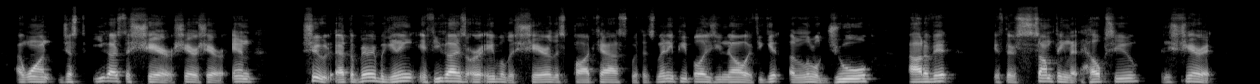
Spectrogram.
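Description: At a fairly quick pace, a man speaks at medium pitch with ordinary pitch variation in a normal speaking voice. The sound is dry and close with no echo, on a very clean recording with a silent background. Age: 40s. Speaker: podcast host. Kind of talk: casual chat.

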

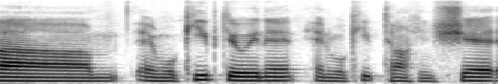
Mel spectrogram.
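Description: A man with a fairly high pitch speaks in a normal speaking voice at a fairly slow pace. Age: 20s. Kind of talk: casual chat.

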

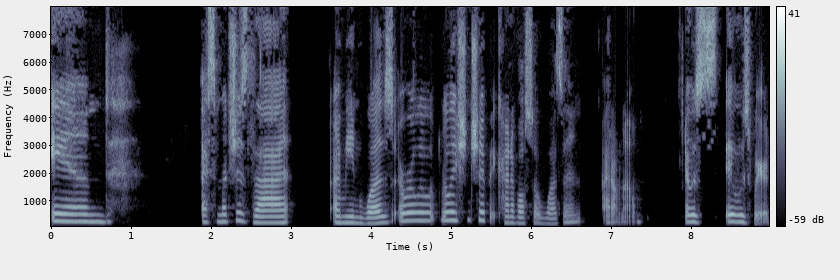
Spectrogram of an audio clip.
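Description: Speaking at a fairly slow pace with long, frequent pauses, a woman has a high pitch, ordinary pitch variation and a dark, mellow tone. The recording is very clean, with a silent background. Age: 20s. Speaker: solo podcaster. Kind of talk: casual personal monologue. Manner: halting, lots of fillers.

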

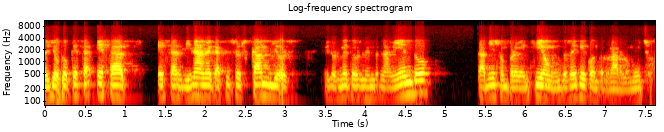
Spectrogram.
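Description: At a fairly quick pace, a man speaks in a medium pitch. His intonation stays fairly even. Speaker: strength and conditioning coach. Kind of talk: interview. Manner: halting.

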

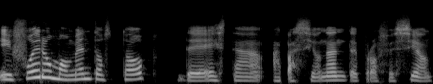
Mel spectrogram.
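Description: Speaking very slowly with a Chinese accent, a woman uses lively intonation at a medium pitch, recorded dry and close with no echo against a quiet background. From northern China (Dalian). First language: Chinese (speaking Spanish). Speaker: interpreter. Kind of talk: interview.

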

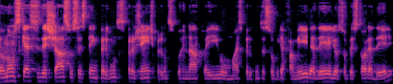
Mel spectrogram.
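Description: A man talks at a very fast pace with hardly any pauses. His pitch is medium and his intonation monotone and flat. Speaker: podcast co-host. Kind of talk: casual chat.

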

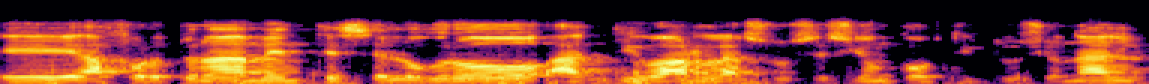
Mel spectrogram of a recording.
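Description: A man talks at medium pitch and a moderate pace. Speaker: political candidate. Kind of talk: political debate.

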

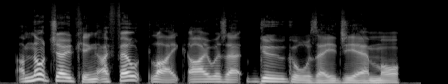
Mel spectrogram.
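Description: The background stays quiet. In a British accent, a man is speaking. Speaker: podcast host, community media association chair. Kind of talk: casual chat.

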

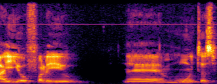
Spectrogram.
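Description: The recording is very clean, and the background is silent. In it, a man talks at a mid-range pitch. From Brazil, interior of São Paulo state (Nuporanga/Brodowski). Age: 40s. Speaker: church lay worker. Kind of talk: testimony. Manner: halting, frequent fillers.

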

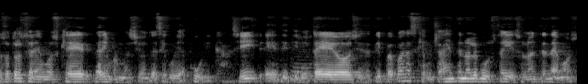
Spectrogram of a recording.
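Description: A medium-pitched man with a Colombian accent at a very fast pace, over noticeable background noise. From Colombia, Manizales. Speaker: TV news presenter and producer. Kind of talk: interview.

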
